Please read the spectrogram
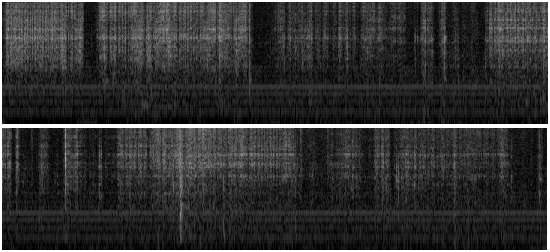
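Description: Steel wool scrubbing back and forth along a varnished wooden quilt rack, in bursts of strokes with pauses between, working down the old varnish. A faint steady hum runs underneath, with one sharp click late on.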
